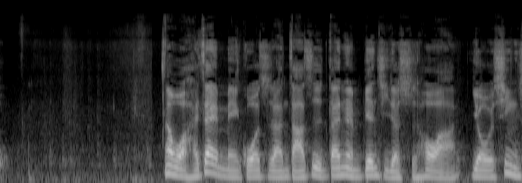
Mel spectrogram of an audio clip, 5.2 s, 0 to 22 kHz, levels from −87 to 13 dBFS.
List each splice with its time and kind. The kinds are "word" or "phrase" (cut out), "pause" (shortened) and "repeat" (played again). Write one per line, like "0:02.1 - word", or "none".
0:01.5 - pause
